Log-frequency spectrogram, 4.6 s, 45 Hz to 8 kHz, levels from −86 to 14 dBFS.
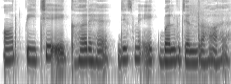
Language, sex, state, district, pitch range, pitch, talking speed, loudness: Hindi, female, Bihar, Patna, 175-200 Hz, 190 Hz, 140 wpm, -17 LUFS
